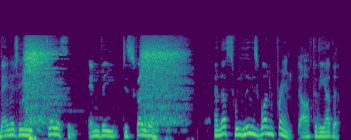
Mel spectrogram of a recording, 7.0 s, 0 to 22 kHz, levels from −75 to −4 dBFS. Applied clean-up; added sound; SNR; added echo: classical method Wiener filter.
